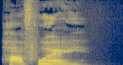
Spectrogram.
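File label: "halfway", British English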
